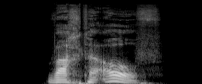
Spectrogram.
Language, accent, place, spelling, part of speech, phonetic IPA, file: German, Germany, Berlin, wachte auf, verb, [ˌvaxtə ˈaʊ̯f], De-wachte auf.ogg
- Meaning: inflection of aufwachen: 1. first/third-person singular preterite 2. first/third-person singular subjunctive II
